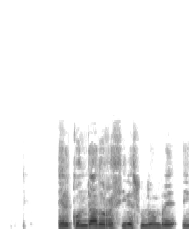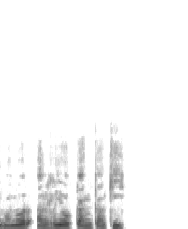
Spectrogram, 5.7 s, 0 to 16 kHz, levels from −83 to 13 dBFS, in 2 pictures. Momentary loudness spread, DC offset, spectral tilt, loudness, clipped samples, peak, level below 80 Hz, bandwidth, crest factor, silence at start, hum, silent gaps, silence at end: 13 LU; under 0.1%; -8 dB/octave; -17 LUFS; under 0.1%; -2 dBFS; -58 dBFS; 7 kHz; 16 dB; 0.85 s; none; 2.68-2.72 s; 1 s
